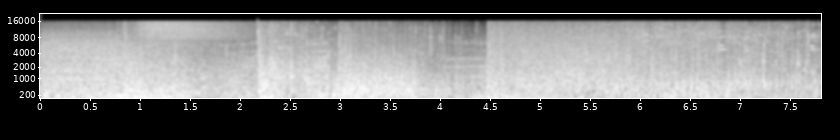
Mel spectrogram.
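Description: A car smashes through a brick wall with a loud crash.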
